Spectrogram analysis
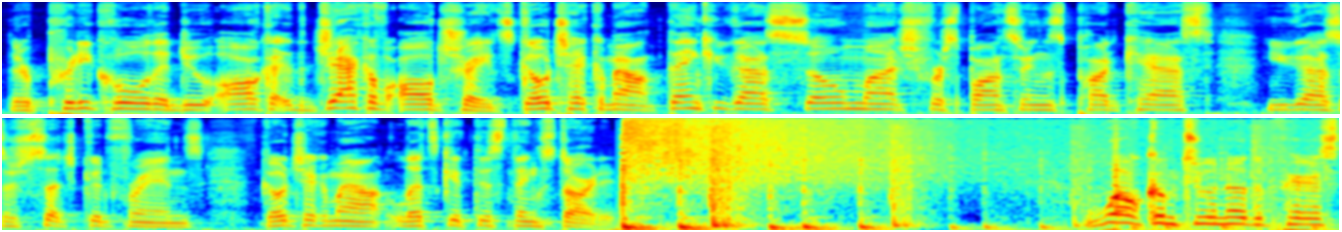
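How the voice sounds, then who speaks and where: A man's voice: on the high side, a bit bright. An American man hosting a podcast, chatting in a casual, informal and upbeat way as he interviews and encourages. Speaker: podcast host.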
